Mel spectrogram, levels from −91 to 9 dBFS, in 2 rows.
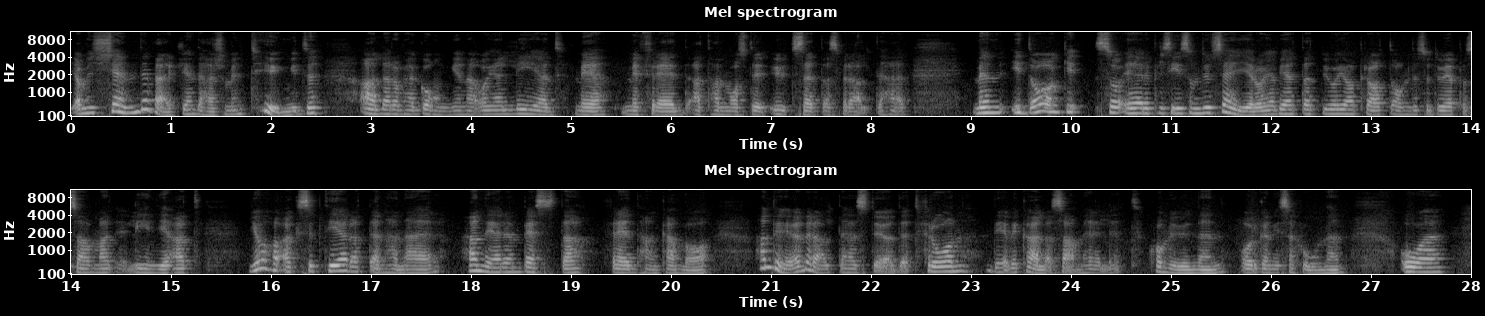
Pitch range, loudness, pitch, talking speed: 140-195 Hz, -32 LUFS, 160 Hz, 175 wpm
